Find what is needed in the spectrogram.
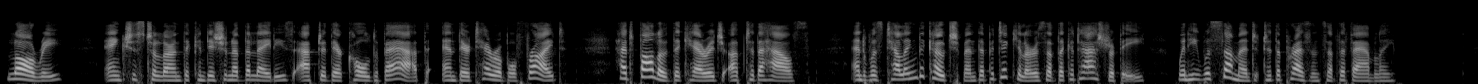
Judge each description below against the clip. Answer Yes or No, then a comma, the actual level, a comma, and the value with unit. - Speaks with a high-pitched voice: Yes, high, 200 Hz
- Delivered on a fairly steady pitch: No, average, 3.8 semitones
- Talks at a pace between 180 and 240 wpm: Yes, average, 185 wpm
